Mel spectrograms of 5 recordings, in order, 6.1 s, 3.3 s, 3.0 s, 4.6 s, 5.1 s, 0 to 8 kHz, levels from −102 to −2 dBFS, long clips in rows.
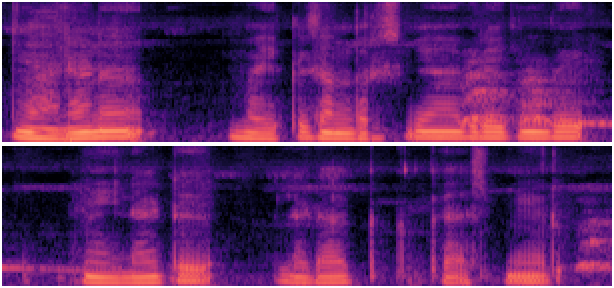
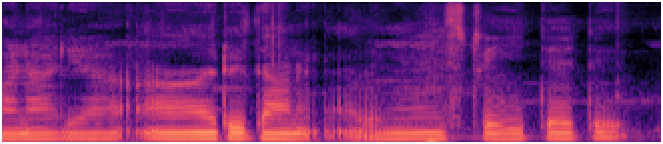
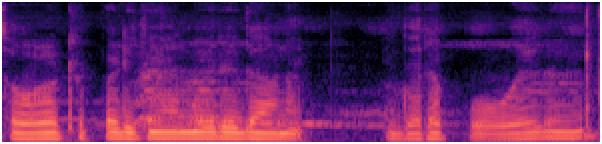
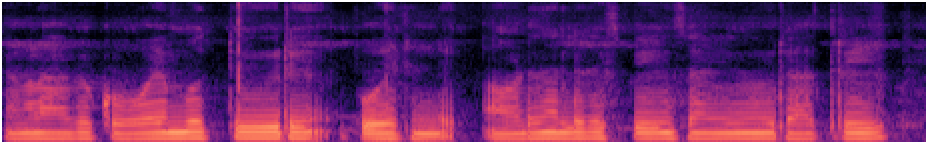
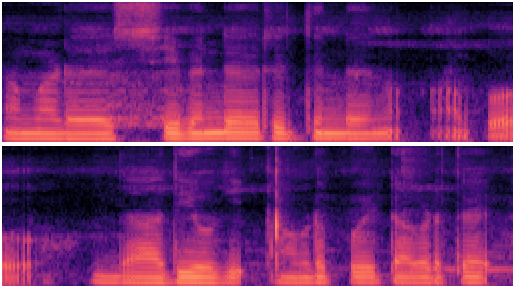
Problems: low volume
